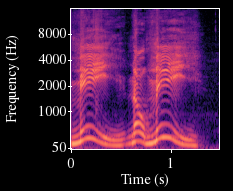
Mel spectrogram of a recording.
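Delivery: shouting. Answering who the fourth one is: yelling. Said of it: "Stop yelling at me".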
